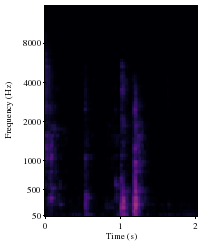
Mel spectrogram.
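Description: A few light clicks and taps of a hand tool working at a wooden box, about half a second in and twice around the one-second mark.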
